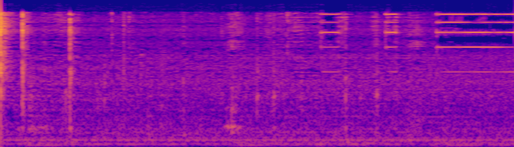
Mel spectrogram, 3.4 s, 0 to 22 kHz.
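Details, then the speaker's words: Buzzer continuity tester checked before testing the filaments of a 45 W Hannochs LHE (CFL) lamp that is dead, previously serviced a year ago: thin steady high-pitched beep, tester works. "ini buzzer yang bunyi tip itu ya teman-teman yang bunyi oke Kita tes dulu bunyi nggak ya"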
